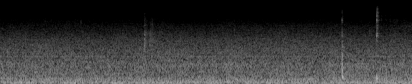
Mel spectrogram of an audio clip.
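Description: Steady rushing wind noise on the microphone, with two sharp clicks close together near the end as a pitched baseball is caught in the catcher's leather mitt.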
